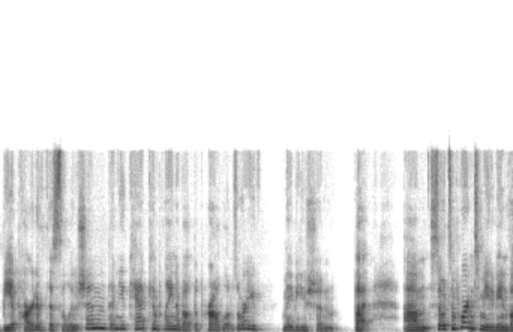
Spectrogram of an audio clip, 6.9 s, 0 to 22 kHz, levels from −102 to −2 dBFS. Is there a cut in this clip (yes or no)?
no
